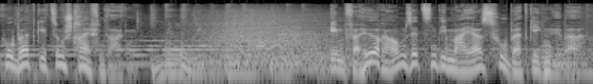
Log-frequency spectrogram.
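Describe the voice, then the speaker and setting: Low male narrator describing tv scenes, lively intonation, music behind him. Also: normal speed. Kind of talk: scripted scene narration for a TV crime comedy.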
